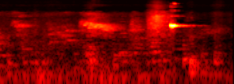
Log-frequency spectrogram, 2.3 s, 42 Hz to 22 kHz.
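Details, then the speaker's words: First Alert combination smoke and carbon monoxide alarm, made 2018 and four years in use, which had stopped sounding before its battery was changed: on test a single loud, high-pitched beep rises from faint handling noise, sounding normally again. "Now it's making a big sound. Yeah, that kind of sound we needed."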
